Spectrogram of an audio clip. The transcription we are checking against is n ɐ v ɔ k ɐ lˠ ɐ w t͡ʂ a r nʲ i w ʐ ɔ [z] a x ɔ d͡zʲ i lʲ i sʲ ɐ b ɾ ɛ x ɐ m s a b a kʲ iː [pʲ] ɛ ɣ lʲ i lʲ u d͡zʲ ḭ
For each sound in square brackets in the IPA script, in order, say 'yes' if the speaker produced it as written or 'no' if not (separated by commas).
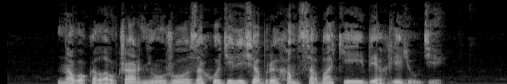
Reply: yes, no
